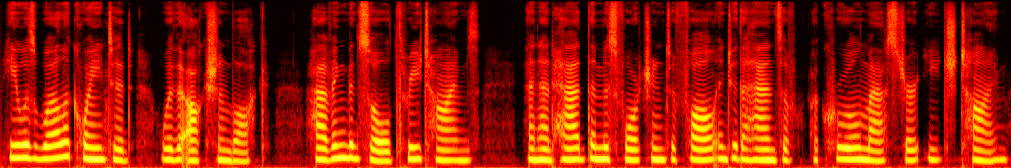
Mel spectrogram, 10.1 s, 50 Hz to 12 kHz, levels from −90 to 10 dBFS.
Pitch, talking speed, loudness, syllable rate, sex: 220 Hz, 165 wpm, -16 LUFS, 4.5 syllables/s, female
